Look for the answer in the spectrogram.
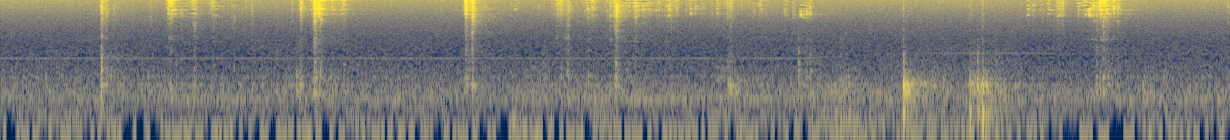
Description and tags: Janitor's Keys
Recording of distant keys in a big hallway.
